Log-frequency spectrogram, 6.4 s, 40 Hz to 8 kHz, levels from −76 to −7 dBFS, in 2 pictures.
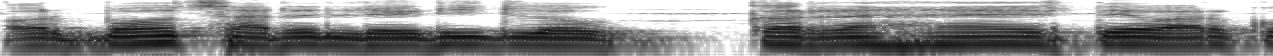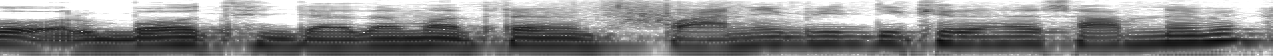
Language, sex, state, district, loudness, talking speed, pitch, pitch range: Hindi, male, Jharkhand, Palamu, -16 LUFS, 225 wpm, 115 Hz, 110-125 Hz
